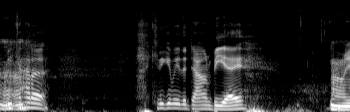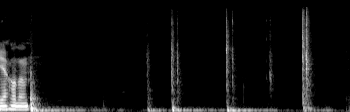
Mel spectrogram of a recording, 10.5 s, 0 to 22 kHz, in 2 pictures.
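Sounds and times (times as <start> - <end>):
speech: 0.0 - 0.8, 2.0 - 3.9, 5.0 - 5.9
heavy hollow keystrokes on a computer keyboard: 7.4 - 10.1.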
